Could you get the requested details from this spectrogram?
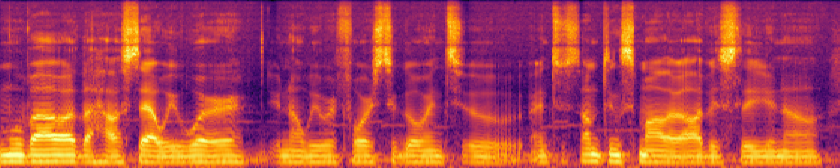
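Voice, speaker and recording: There's audible room echo as a man with an American accent talks at a fairly quick pace, his very deep, low pitch carrying a dark, mellow tone. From New Mexico, US (Albuquerque). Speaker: social media content creator. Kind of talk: podcast interview. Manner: casual, filler-heavy.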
